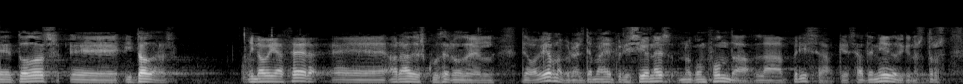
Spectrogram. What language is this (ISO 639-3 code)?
spa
